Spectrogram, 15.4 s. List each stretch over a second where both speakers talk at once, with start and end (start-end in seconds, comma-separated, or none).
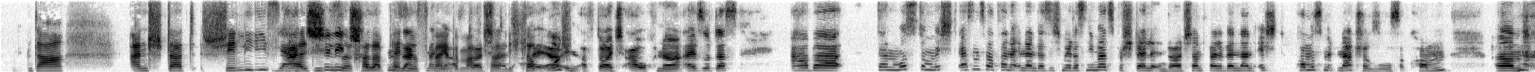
2.8-5.7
